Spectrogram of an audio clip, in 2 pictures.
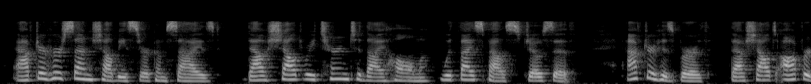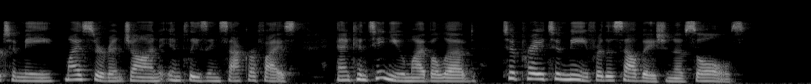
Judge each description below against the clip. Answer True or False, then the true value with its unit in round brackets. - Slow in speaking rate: False (160 wpm)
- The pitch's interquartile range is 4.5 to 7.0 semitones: True (5.4 semitones)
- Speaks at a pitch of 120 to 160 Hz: False (185 Hz)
